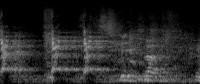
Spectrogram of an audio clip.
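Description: A person imitating a chihuahua with their voice: several short, sharp yapping barks.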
